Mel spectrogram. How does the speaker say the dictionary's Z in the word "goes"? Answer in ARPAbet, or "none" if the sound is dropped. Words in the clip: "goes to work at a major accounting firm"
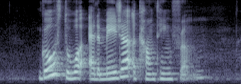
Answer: S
